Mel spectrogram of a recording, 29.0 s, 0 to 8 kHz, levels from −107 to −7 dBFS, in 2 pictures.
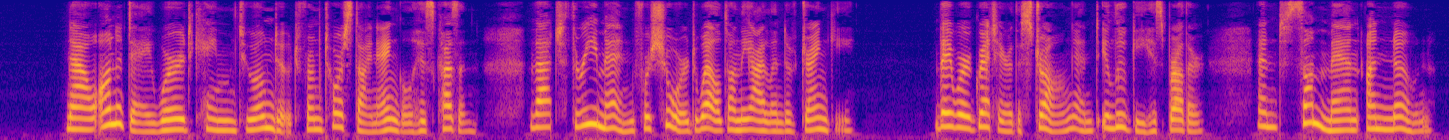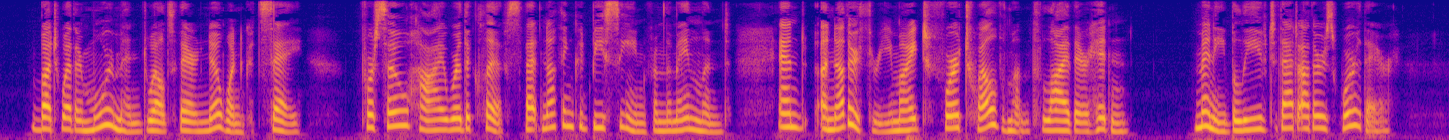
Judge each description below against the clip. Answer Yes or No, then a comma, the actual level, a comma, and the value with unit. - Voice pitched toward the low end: No, high, 225 Hz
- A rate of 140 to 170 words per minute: Yes, average, 160 wpm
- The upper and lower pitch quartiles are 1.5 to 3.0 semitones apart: No, average, 4.4 semitones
